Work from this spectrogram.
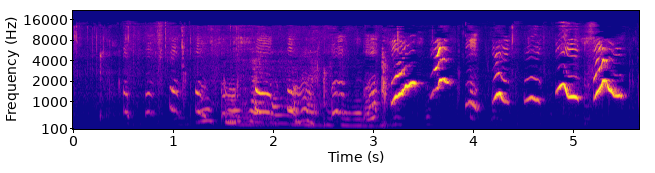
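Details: Golden Retriever puppies, 28 days old, at their first solid meal of lightly blanched ground beef after only milk: a series of high, short whines and squeaks, rising and falling, coming faster and louder toward the end.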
